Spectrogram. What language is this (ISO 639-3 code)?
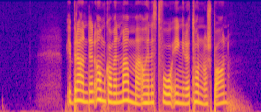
swe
